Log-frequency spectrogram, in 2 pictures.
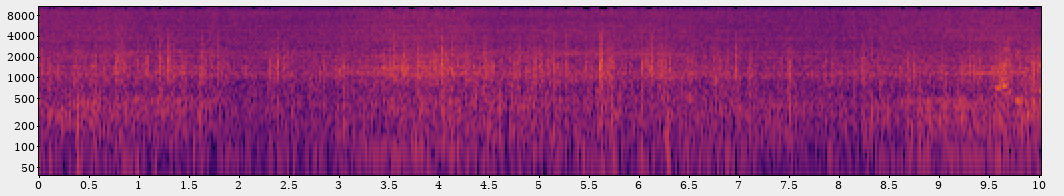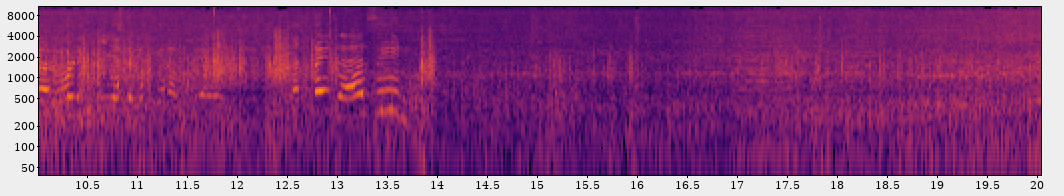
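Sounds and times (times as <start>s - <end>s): motorcycle engine: 0.0s - 20.0s
road noise: 0.0s - 20.0s
wind rushing over microphone: 0.0s - 20.0s.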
